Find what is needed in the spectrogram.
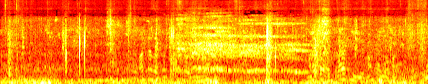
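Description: A rooster crowing: one long call starting about two and a half seconds in and lasting a little over two seconds, with a few sharp knocks around it, the loudest about four seconds in.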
